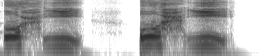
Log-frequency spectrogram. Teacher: huruf ha pedas, matikan dia, sempitkan tengah kerongkong kita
